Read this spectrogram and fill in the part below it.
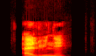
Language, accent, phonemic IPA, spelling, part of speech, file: French, France, /a.ly.ne/, aluner, verb, LL-Q150 (fra)-aluner.wav
- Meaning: 1. to alum 2. synonym of alunir: to land on the Moon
